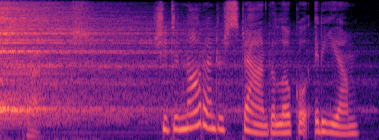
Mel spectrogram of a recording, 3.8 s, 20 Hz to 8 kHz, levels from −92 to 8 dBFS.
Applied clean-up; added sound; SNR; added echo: none; Crash cymbal; 0 dB; none.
